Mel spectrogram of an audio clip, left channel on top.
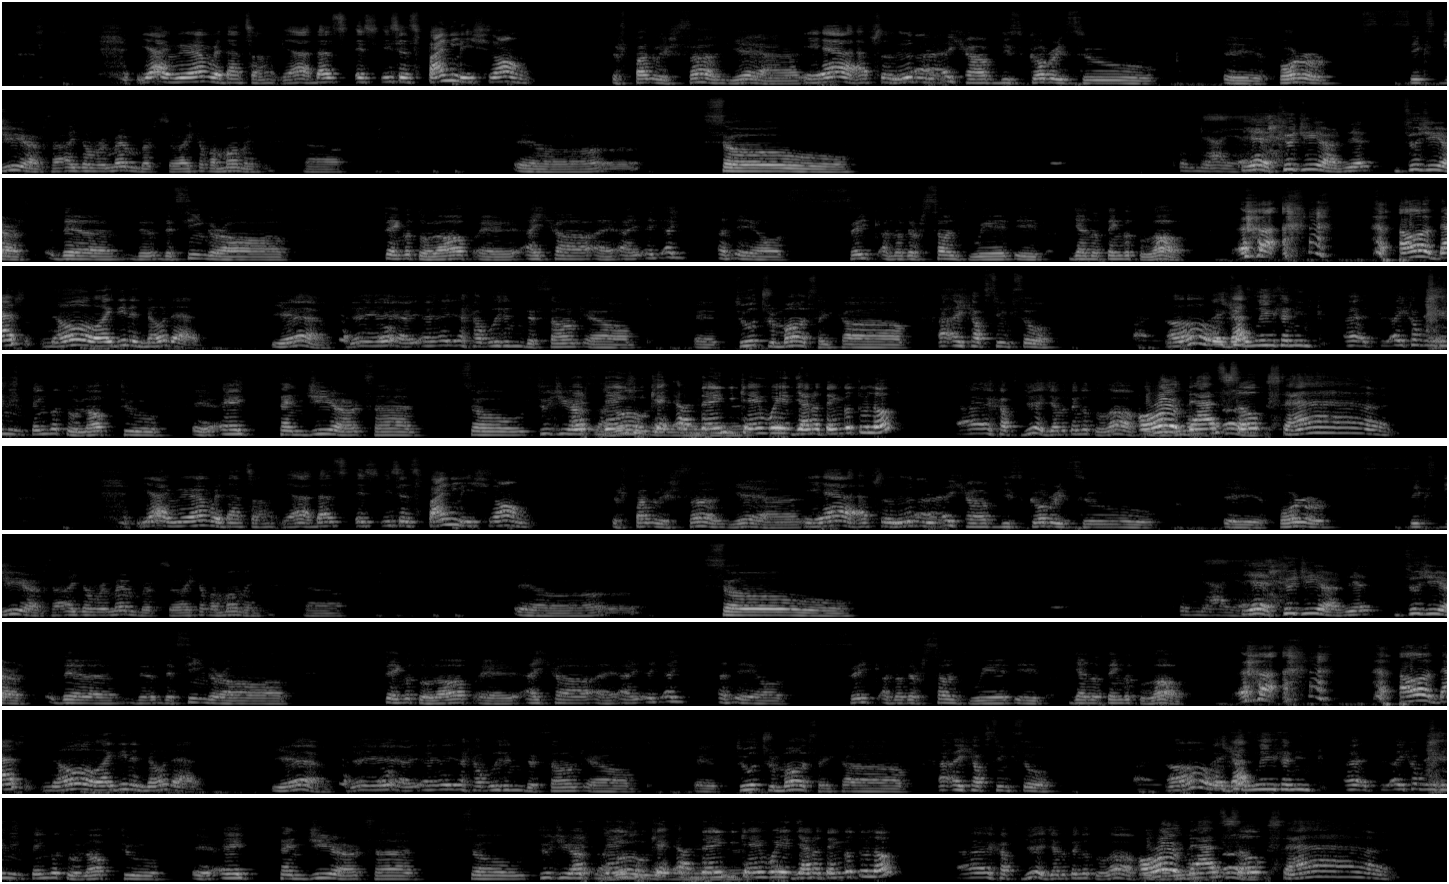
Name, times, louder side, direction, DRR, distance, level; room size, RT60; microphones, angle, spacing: voice 1, 1.0-5.3 7.6-7.7 8.0-9.4 26.2-27.2 41.2-42.2 42.6-45.3 46.7-46.8 47.1-47.3 55.0-55.8 57.6-57.8 63.5-66.7 69.2-71.7, left 4 dB, 50° left, 0.8 m, -31 dB
voice 2, 6.1-8.0 8.9-11.5 12.2-13.3 14.1-17.0 17.5-17.8 19.6-20.8 21.5-22.9 24.9-25.0 26.8-31.7 32.7-35.7 36.1-36.7 37.3-39.3 39.6-40.7 46.0-49.7 50.3-52.4 52.7-53.9 54.7-54.8 55.3-56.5 56.8-59.4 59.7-60.3 60.6-62.0 62.4-65.3 67.3-69.7 70.0-70.3, left 1 dB, 25° left, 0.4 m, -37 dB
2.6 x 2.1 x 2.7 m
head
